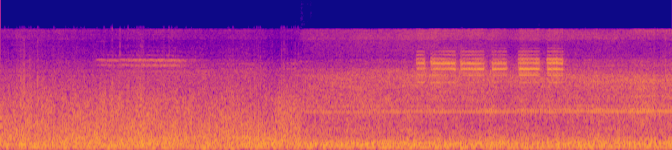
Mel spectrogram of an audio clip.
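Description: A motorbike horn honks a few times.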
